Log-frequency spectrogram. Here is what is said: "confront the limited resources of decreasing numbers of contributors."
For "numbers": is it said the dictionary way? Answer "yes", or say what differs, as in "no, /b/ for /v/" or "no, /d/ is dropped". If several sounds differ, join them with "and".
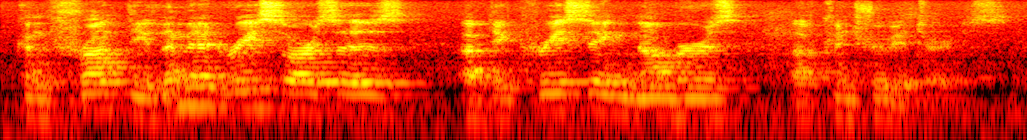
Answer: yes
